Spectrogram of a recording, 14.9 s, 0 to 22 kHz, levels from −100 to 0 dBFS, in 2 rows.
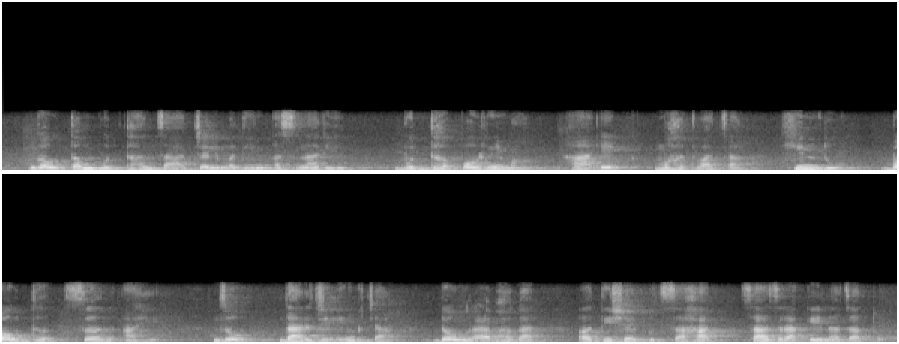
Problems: constant background noise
